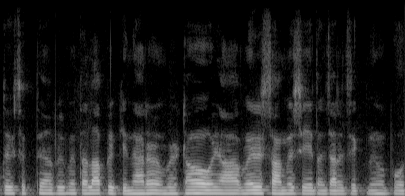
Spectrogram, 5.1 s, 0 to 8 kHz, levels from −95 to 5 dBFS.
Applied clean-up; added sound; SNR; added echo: none; none; none; none.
